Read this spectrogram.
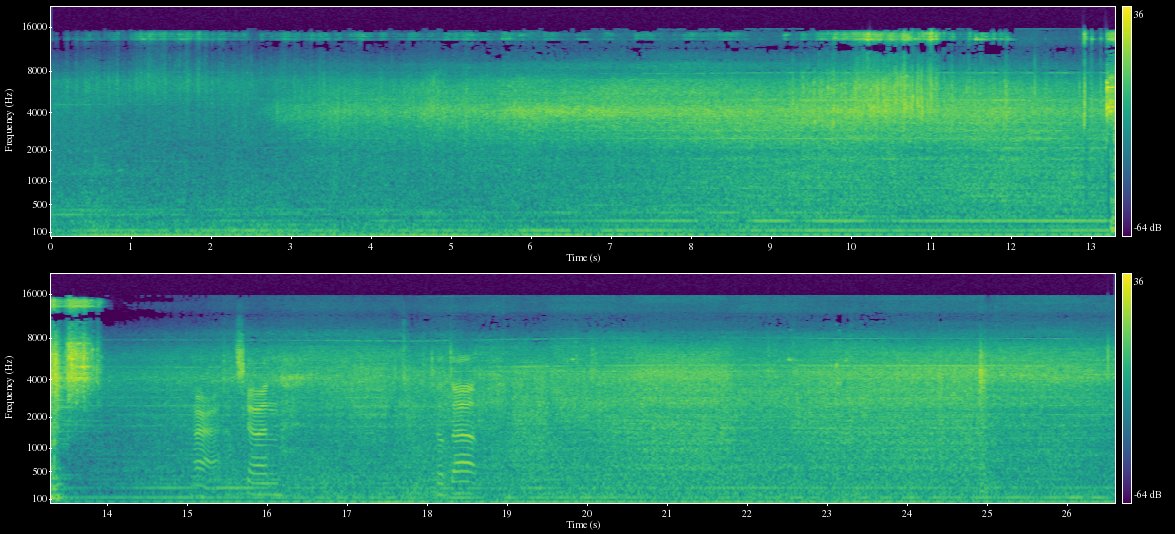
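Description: A large diesel engine idles with a steady low rumble.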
